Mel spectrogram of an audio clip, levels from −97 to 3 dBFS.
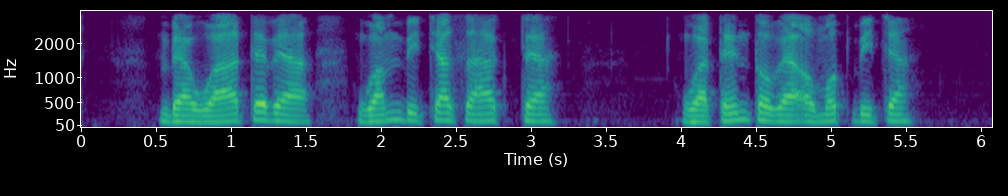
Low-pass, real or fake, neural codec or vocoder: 3.6 kHz; fake; vocoder, 44.1 kHz, 128 mel bands every 256 samples, BigVGAN v2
